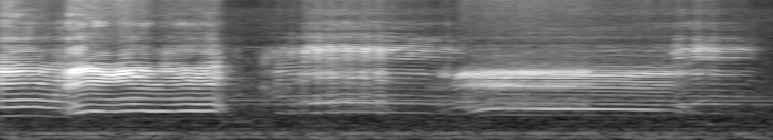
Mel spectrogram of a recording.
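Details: Sheep on a farm giving three drawn-out, quavering bleats, each lasting around a second, the first loudest and the later ones softer and slightly lower, with a faint low hum underneath.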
